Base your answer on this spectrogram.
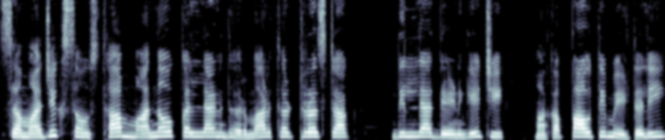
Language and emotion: Goan Konkani, neutral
